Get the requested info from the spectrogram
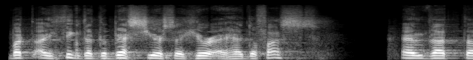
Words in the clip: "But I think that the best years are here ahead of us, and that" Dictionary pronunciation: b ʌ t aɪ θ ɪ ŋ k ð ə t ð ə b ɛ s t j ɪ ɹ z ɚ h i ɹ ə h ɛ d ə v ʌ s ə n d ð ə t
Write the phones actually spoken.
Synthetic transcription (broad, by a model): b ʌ t aɪ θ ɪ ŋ k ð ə t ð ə b ɛ s t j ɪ ɹ s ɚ h i ɹ ə h ɛ d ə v ʌ s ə n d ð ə t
